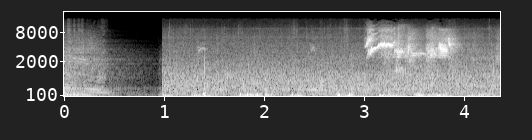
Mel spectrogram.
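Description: The tail of the intro music fades out, and after a short silence outdoor background noise begins. A bird chirps loudly for about a second near the end.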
